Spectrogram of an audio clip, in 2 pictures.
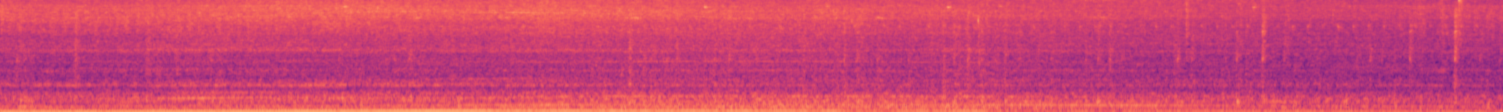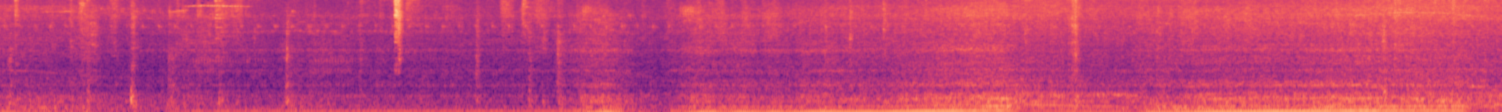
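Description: A road vehicle's engine heard from inside the cab while driving. It runs steadily, eases off and quietens for several seconds in the middle, then rises in pitch twice near the end as the vehicle speeds up again.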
